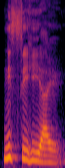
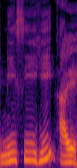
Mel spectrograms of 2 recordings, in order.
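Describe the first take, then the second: First: The s is doubled and pressed hard. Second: The s is single and said lightly. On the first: The speaker calls it wrong. "भार देकर वजन देकर जोर से शुद्ध बोलने की इच्छा से भी अशुद्ध बोलते हैं" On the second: The speaker calls it right. "वहां डबल स नहीं है"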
